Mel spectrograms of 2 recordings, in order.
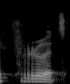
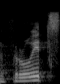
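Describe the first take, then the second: First: "fruits" said as froots; "fruits" in one syllable with long oo; correct pronunciation. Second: "fruits" said as fru-its; "fruits" read letter by letter as fru-its; mispronunciation demo. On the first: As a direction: keep the i silent in "fruits". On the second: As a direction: split "fruits" into two syllables, i sounded. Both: Shown as a demonstration. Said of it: "bacanya bukan fruits".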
